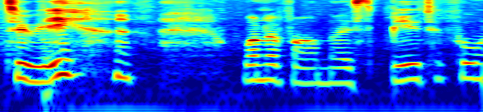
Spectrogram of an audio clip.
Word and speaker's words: tui: The other little piece is a tui, pronounced tui, one of our most beautiful native birds.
